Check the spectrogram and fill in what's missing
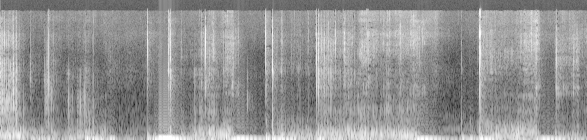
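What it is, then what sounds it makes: Textured plastic board being scratched. Long acrylic nails on both hands scratch and scrape across the surface of a large, flat, grey textured plastic board, a solid thin sheet. The result is a continuous rough, crunchy scraping texture, heavy in the low end, punctuated by short bright ticks and rasps as the nails catch and drag, with brief dips between strokes.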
